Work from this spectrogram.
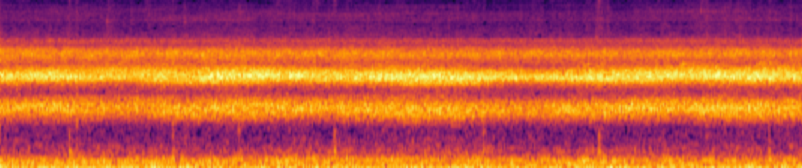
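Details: Thousands of frogs call in the rain, their combined trilling a steady high hum at several pitch levels, accompanied by the low constant roar of rain and a few faint clicking drops.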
